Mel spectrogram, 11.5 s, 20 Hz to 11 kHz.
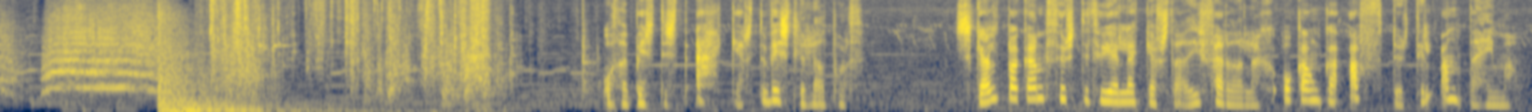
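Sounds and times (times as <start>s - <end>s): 
drum breaking with a scattered rattling crash: 1.2s - 3.9s
speech: 4.6s - 6.6s, 7.2s - 11.4s.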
